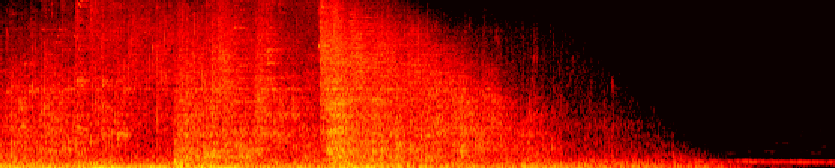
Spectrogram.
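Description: A loud, deep rumble of thunder rolls on for several seconds with a sharp crack near the middle, then slowly fades away into quiet. No one speaks.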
